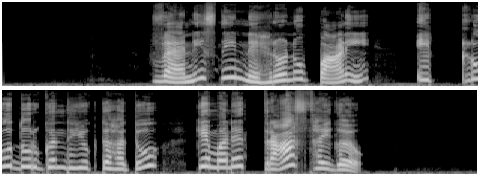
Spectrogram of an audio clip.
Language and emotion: Gujarati, disgusted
